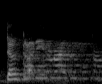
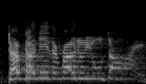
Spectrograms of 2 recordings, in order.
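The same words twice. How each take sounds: First: High-pitched mock yell, held back in volume; imitated mother's yell. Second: High, loud frantic warning; mother's yell. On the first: Mother warning her toddler, high mock yell. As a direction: replay the warning high without the force. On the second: Acted. Mother yelling at her overactive toddler, urgent yell. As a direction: yell it in one high burst. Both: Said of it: "a mother who yells at her overactive toddler".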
